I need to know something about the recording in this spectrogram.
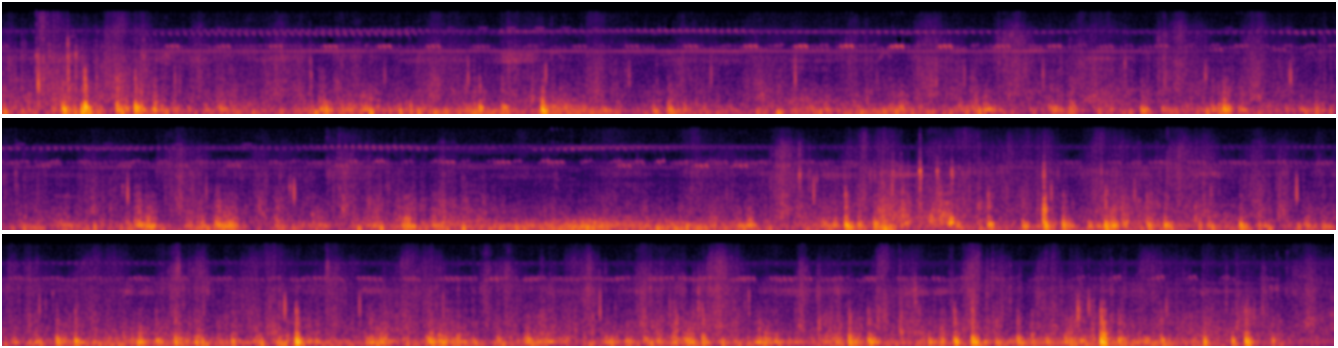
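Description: A vehicle rumbles and bumps quickly over rough grass.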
